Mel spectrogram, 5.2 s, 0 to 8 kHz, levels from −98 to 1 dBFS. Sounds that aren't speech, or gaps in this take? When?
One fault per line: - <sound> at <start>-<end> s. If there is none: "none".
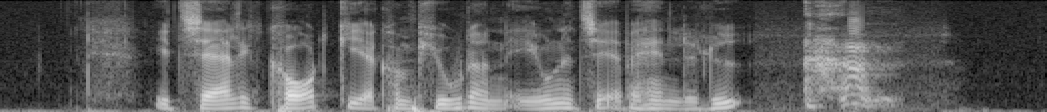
- throat clearing at 4.0-4.5 s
